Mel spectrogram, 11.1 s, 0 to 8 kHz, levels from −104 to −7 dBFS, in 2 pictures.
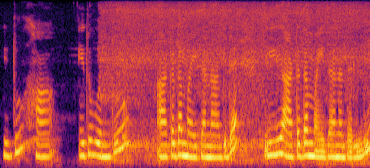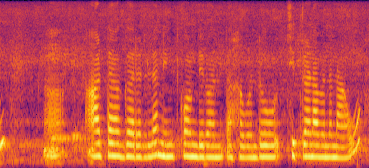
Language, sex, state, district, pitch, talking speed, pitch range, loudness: Kannada, female, Karnataka, Shimoga, 210 Hz, 85 wpm, 205-230 Hz, -17 LUFS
